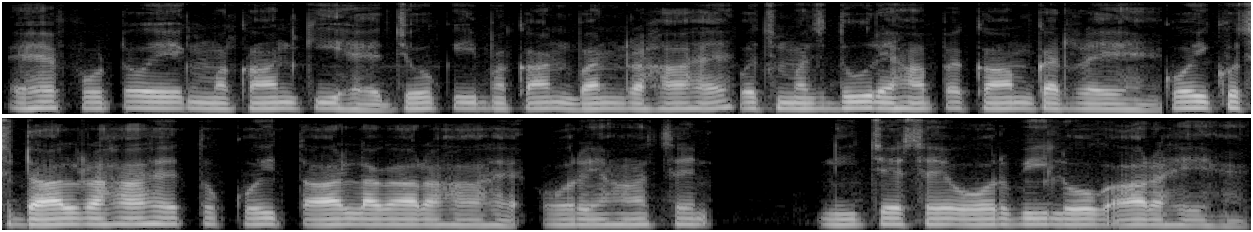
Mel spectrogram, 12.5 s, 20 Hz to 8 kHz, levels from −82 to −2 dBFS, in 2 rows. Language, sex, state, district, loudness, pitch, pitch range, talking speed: Hindi, male, Bihar, Bhagalpur, -26 LUFS, 115 Hz, 110-120 Hz, 200 wpm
